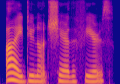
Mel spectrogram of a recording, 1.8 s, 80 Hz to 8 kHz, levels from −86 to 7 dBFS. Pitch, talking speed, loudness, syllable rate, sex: 195 Hz, 200 wpm, -20 LUFS, 4.5 syllables/s, female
